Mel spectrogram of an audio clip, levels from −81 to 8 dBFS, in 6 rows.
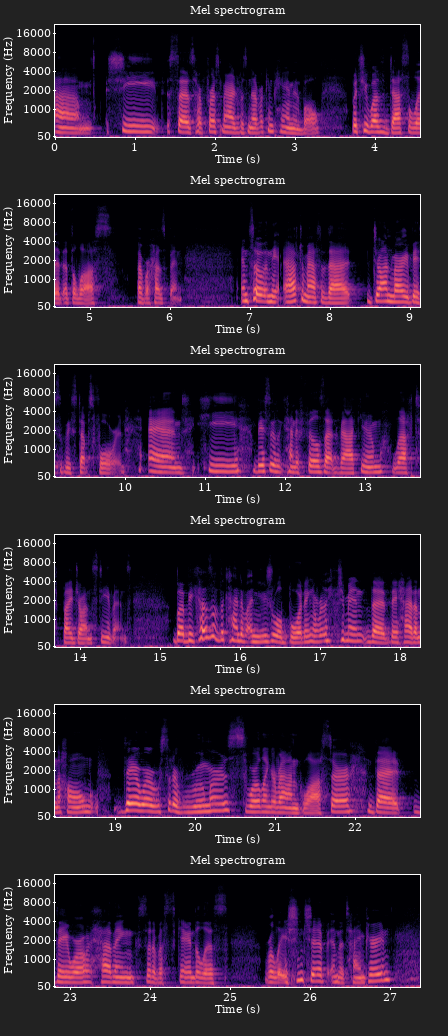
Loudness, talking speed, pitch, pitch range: -23 LUFS, 175 wpm, 195 Hz, 175-220 Hz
